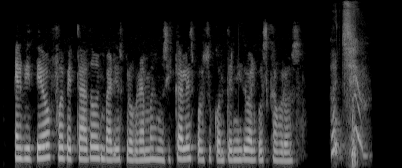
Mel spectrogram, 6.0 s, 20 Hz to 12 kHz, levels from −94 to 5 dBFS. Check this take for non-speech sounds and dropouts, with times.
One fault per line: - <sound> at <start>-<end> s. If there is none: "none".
- sneeze at 4.9-5.6 s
